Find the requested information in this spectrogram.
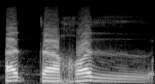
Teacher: hati-hati di dalam melafalkan zal yang sukun, jangan sampai ia dipantulkan ya teman-teman. Jangan mantul, jangan qul attakhadhtum.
